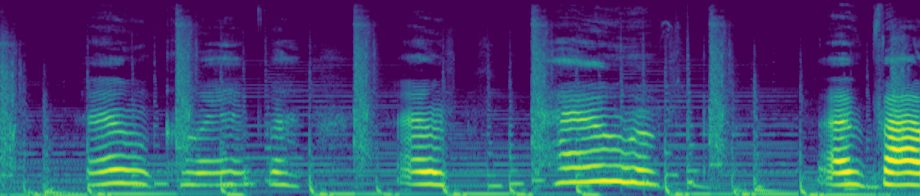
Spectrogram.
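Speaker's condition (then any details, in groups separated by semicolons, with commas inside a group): Cerebral palsy; from birth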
